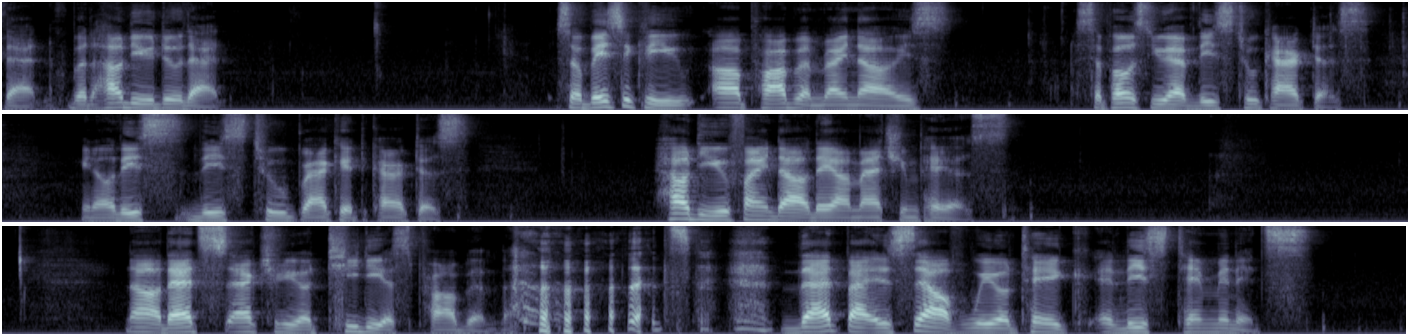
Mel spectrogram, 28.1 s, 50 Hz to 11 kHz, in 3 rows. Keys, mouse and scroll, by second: 3.0 Return, 3.0-3.4 scroll up 4, 6.6-7.8 typing, 8.8 super+=, 10.5-11.4 typing.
